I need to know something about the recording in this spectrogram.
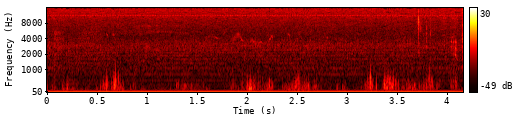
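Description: Wind buffeting the microphone, a gusty low rumble that comes and goes in uneven surges.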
